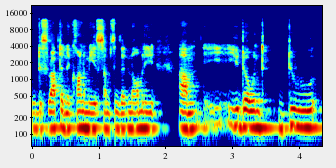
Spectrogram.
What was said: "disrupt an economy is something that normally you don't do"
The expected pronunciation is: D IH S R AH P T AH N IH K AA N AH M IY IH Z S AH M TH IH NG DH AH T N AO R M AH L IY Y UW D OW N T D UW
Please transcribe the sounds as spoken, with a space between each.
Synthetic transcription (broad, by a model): D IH S R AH P T AH N IH K AA N AH M IY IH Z S AH M TH IH NG DH AH T N AO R M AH L IY Y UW D OW N T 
